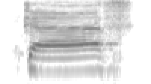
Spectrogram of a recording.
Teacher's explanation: 5 নম্বর মাখরাজ জিহ্বার গোড়া থেকে একটু আগে বাড়াইয়া তার বরাবর উপরে তালুর সঙ্গে লাগাইয়া মধ্যখান পেঁচানো কাফ।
